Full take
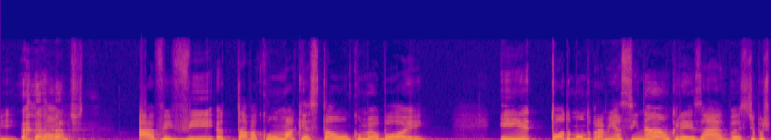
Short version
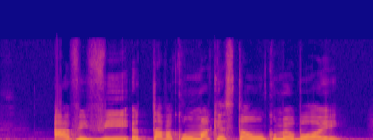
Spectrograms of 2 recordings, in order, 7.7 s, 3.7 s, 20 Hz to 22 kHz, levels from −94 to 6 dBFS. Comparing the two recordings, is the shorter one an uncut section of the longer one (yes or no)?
yes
